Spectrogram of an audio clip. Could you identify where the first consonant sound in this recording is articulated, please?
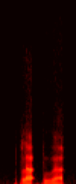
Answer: labial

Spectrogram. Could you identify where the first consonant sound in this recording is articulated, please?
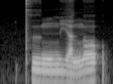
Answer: labial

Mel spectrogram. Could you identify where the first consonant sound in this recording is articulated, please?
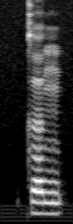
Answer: velar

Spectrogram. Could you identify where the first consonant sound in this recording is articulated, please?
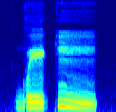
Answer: velar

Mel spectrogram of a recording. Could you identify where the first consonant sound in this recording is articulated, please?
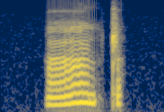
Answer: retroflex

